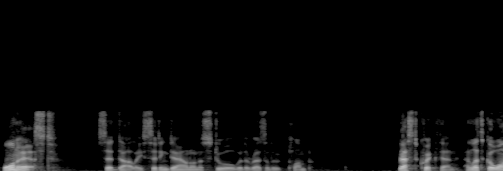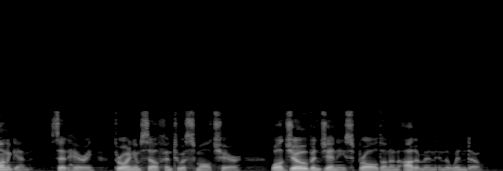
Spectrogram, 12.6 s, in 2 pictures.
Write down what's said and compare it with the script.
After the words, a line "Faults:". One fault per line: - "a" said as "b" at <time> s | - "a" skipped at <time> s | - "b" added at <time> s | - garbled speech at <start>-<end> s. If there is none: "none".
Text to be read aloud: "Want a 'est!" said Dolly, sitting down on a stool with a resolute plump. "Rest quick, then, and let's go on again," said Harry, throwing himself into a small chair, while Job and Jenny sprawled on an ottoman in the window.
"Honest!" said Dolly, sitting down on a stool with a resolute plump. "Rest quick, then, and let's go on again," said Harry, throwing himself into a small chair, while Job and Jenny sprawled on an ottoman in the window.
Faults:
- "Want a est" said as "Honest" at 0.0 s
